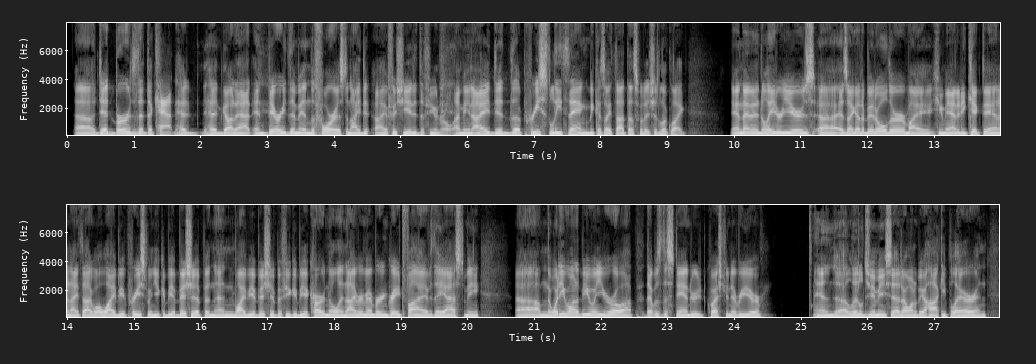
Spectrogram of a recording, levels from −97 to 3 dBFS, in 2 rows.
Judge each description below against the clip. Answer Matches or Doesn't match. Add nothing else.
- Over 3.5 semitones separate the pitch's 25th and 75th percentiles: Doesn't match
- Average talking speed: Doesn't match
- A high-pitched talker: Doesn't match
